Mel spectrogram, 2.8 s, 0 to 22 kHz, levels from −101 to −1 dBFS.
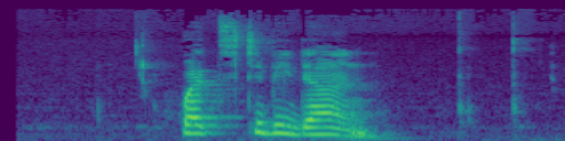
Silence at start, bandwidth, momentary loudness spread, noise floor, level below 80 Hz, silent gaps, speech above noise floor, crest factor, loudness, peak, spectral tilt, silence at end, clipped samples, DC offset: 0.65 s; 16.5 kHz; 24 LU; -65 dBFS; -70 dBFS; none; 38 dB; 18 dB; -28 LUFS; -12 dBFS; -4 dB/octave; 0.95 s; under 0.1%; under 0.1%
